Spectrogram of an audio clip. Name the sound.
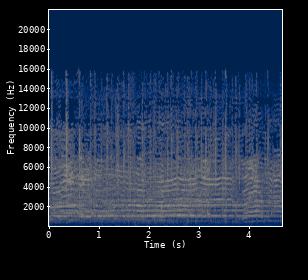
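crowd cheering and applauding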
